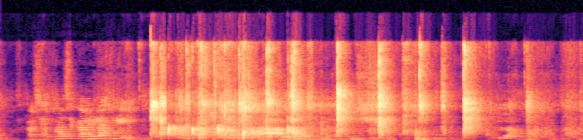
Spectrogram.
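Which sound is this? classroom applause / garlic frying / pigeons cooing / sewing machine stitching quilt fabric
classroom applause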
